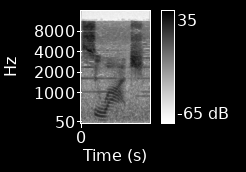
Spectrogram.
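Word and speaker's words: Saguache: Oh, it was a it was a town called Suatch, which is spelled entirely differently than the way you pronounce it.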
